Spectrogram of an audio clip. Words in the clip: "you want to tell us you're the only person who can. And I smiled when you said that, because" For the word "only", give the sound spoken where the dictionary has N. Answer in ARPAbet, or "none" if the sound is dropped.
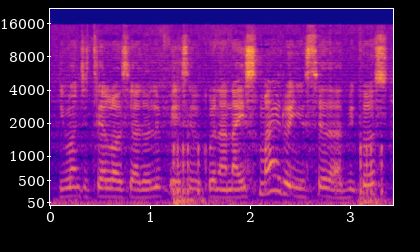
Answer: none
